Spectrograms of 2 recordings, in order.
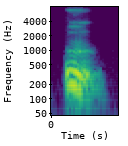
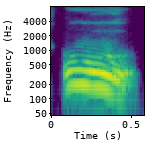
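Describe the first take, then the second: First: U cut short and quick; a brief, lax U as in book. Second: U stretched out long and louder, "uuu"; wrong long U. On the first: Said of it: "es U". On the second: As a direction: hold the U too long. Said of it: "No es U". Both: Shown as a demonstration.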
